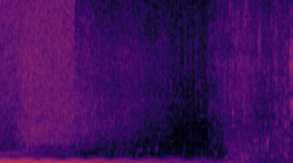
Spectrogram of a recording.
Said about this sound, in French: Plus tard, en flottant sur la baie d'Along, parcourue de brumes comme un voile de fantôme, je pensais, hormis les flottements d'eau contre la coque en bois et le pétiment de la mousse quand le remous s'étire, le capter enfin.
